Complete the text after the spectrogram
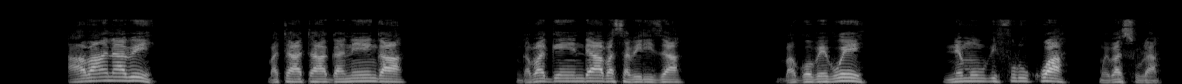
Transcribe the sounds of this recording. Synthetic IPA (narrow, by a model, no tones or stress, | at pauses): aβaːnaβe̞ | βataːtaːɡane̞ŋɡa | ŋɡaβaɡe̞ːndaβasaβiɾiza | βaɡo̞βe̞βwe̞ | ne̞muβifulukwa | mwe̞βasula̰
